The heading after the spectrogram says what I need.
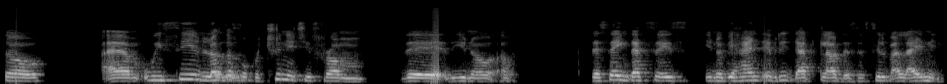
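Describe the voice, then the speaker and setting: A woman's voice: low-pitched, measured pace, darkish tone. A woman sharing her experience in a group discussion, thoughtful, with many fillers and restarts. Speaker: conference participant. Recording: dull lo-fi online call audio.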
